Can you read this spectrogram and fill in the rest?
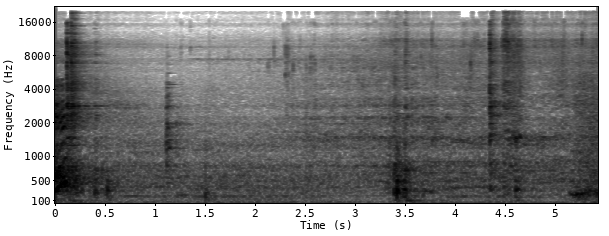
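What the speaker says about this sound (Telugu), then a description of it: "ఆ చేదంతా పోయే వరకు ఇలా నూనెలో బాగా గోలించుకోవాలండి ఫస్ట్" Fenugreek leaves frying in oil give a soft, low sizzle, broken by a few sharp scrapes and clinks of stirring near the end.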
